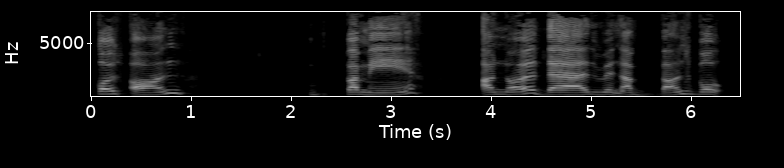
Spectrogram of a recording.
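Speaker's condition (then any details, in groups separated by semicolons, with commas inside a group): Down syndrome; age 20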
